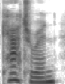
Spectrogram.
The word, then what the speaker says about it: Casterans: The intimates who came to play their game of cards of an evening, the Troisvilles pronounced Treville, the La Roche-Guyons, the Casterans pronounced Cateran, and the Duc de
